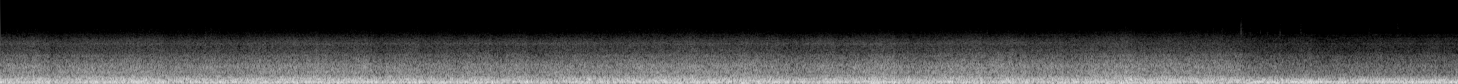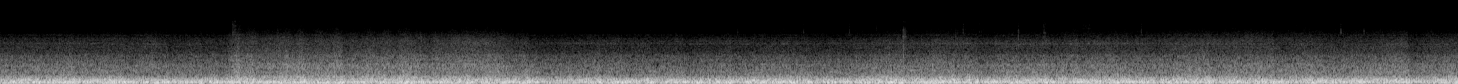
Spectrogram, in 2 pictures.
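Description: Steady running noise of an N700-series (7000-series) Shinkansen heard inside the passenger cabin at speed: a deep, even rumble with a hiss above it. The hiss eases a little about twelve seconds in.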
